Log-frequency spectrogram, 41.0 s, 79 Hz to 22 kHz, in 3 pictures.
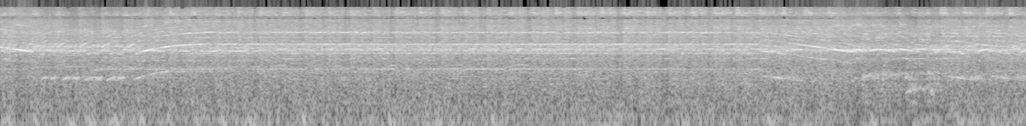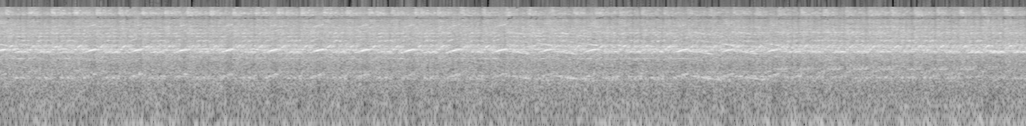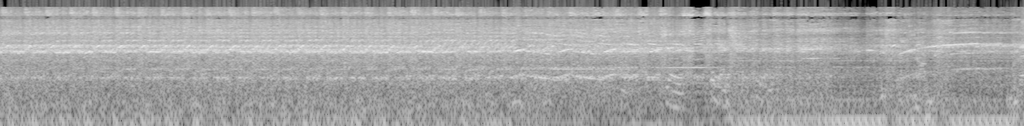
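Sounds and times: heavy bass: 0.0s - 41.0s
warbling siren-like electronic tone: 0.0s - 41.0s.

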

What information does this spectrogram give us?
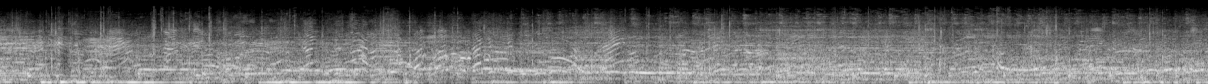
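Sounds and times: chatter: 0.0s - 12.0s
crowd singing a chant: 0.0s - 12.0s.

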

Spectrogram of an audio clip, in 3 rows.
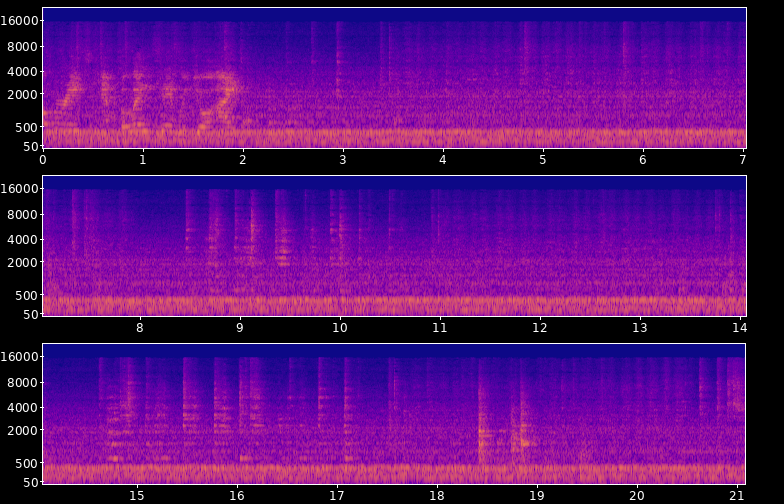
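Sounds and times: exhaust fan low rumble: 0.0s - 21.0s
whisk clicking against metal pan: 8.4s - 21.0s.

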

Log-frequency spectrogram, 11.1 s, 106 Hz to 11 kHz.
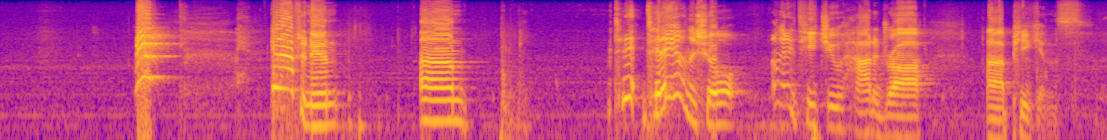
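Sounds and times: small dog barking: 1.4s - 1.8s.

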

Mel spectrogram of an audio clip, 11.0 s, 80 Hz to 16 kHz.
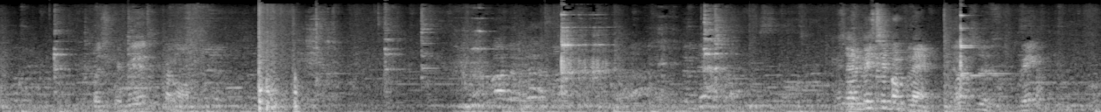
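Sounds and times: kitchen clatter of pans and bowls: 2.6s - 7.6s, 8.6s - 10.1s.

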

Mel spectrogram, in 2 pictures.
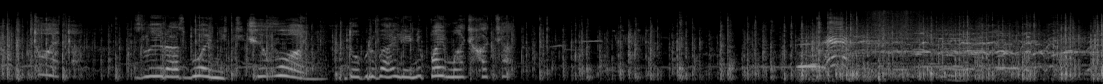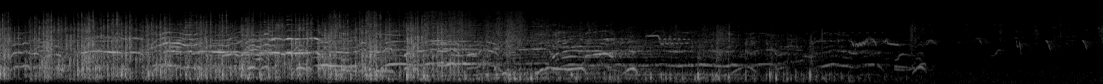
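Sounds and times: horses galloping: 0.0s - 20.2s
people shouting and whooping: 6.5s - 20.3s.

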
